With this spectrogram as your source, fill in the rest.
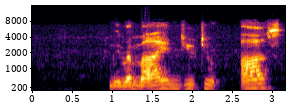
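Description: A young woman speaks close to a microphone in a drawn-out, singing tone.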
